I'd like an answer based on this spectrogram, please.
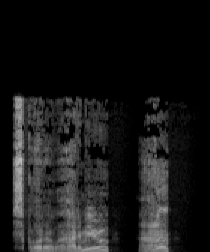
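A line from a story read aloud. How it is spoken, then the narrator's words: Cheerful exclamation. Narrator (Russian): бодро воскликнет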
